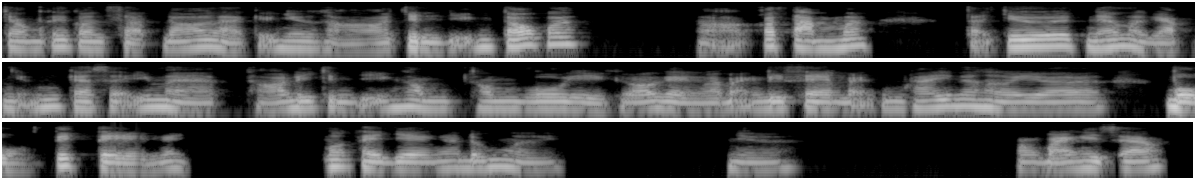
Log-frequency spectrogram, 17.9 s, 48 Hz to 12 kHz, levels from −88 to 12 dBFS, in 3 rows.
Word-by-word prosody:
trong 130 -2 -1
cái 150 0 0
concert 125 -5 -2
đó 125 +3 0
là, 140 -7 0
kiểu - - -7
như, 130 -1 -2
họ 105 0 -5
trình 120 -3 +2
diễn 145 +3 -3
tốt 160 +4 +6
á, 195 0 +3 0.6
họ - - -7
có 155 - +6
tâm 135 -2 +4
á, 160 +2 +2 0.5
tại - - -5
chứ 150 +2 +7
nếu 140 +3 +2
mà 150 - +1
gặp 110 -2 -2
những 145 +3 -3
ca 125 -1 +1
sĩ 125 - -4
mà 120 -7 0 0.2
họ 110 +2 -2
đi 130 0 +1
trình 120 -3 -3
diễn 135 +4 -4
hông 130 -4 -1
hông 130 0 -2
vui 125 0 0
thì 110 -2 -3
rõ 120 +2 +1
ràng 115 -4 -1
là 110 - -4
bạn 125 +1 -4
đi 125 0 +2
xem 120 -2 +1
bạn - - -5
cũng 125 +1 -6
thấy 140 +3 0
nó 155 0 +1
hơi, 120 -4 0
ơ, 120 0 -2 0.3
buồn, 110 -4 +7
tiếc 165 0 +5
tiền 105 -3 +3
ấy, 125 0 -5 0.7
mất 150 0 +2
thời 120 -4 +3
gian 120 0 +2
á, 130 - -4
đúng 145 +4 -1
rồi. 115 -2 -8 0.9
Yeah. 115 0 -7 1.1
Còn 120 0 -5
bạn 115 +2 +3
thì 130 - +2
sao? 130 +3 0
125 Hz, 200 wpm, -23 LUFS, 120-140 Hz, 1.1 s, chứ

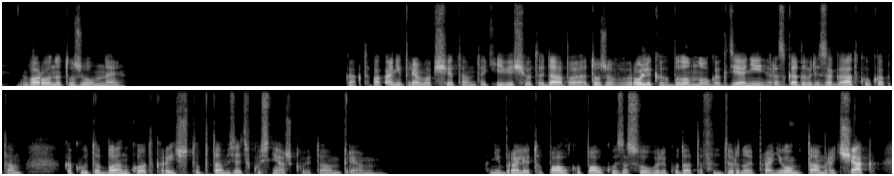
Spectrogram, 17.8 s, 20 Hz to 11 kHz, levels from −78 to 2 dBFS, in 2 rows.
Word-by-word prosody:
вороны 120 0 +3
тоже 125 -1 -2
умные. 100 -1 -4 2.2
Как-то, - - -8
пока - - +1
они 105 0 0
прям, 115 +1 0
вообще, 105 +4 +3
там 100 -4 -7
такие 95 +2 -4
вещи 105 -1 +3
вот, - - -5
да, - - +8
ба - - -2
тоже 115 -2 -1
в 100 +1 -8
роликах 120 -5 +4
было 105 -1 +3
много, 100 -1 -3
где 105 +1 +2
они 105 -1 +1
разгадывали 105 0 0
загадку, 105 +1 +2
как 100 +1 -5
там 95 0 -6 0.4
какую-то 110 -2 -4
банку 110 0 +2
открыть, 155 - -3
чтоб 110 - -2
там 115 +1 0
взять 110 -1 -4
вкусняшку. - - -5
И - - -15
там 100 0 -7
прям 115 +7 -10 1.0
они 100 +1 -8
брали 100 0 +1
эту - - -7
палку, 145 -1 +2
палку 105 0 0
засовывали 100 -1 -3
куда-то - - -5
в - - -10
дверной 105 -1 -4
проём. 120 - 0
Там 100 -1 +1
рычаг, 95 -2 +6
105 Hz, 160 wpm, -25 LUFS, 100-110 Hz, 2.2 s, да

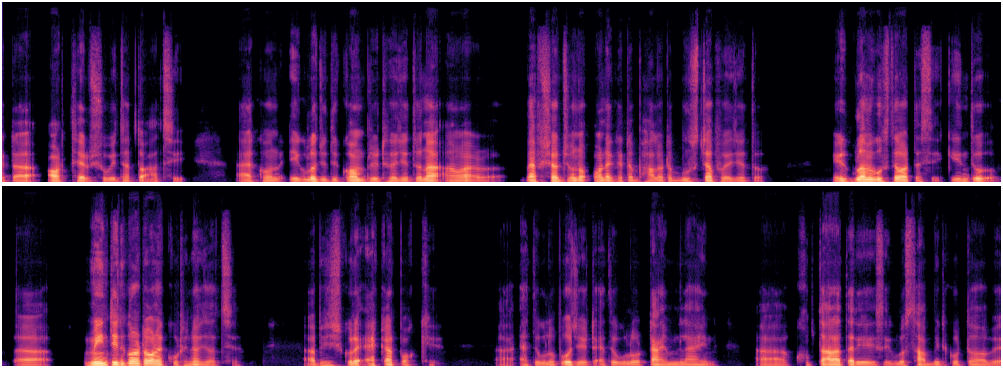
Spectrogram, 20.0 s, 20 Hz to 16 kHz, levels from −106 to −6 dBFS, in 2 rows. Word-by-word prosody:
একটা - - -7 0.4
অর্থের - - -2
সুবিধা 95 -1 -9
তো - - 0
আছেই। - - -16 0.7
এখন 105 +3 -8 0.2
এগুলো 130 +1 +2
যদি 125 0 -7
complete 110 +3 +1
হয়ে 115 -1 -4
যেত 110 +1 -9
না - - +7 0.2
আমার 100 -1 -2 0.5
ব্যবসার 110 0 +3
জন্য 110 -1 0 0.2
অনেক 110 -1 0
একটা 105 -1 -8
ভালো 95 +1 -7
একটা 100 -2 -10
boost 110 0 -9
up 105 - +2
হয়ে 95 -1 -7
যেত। 85 0 -12 0.9
এগুলো 125 +5 +2
আমি 135 - +8
বুঝতে 120 +1 +1
পারতেছি 100 -2 -1 0.2
কিন্তু 120 +3 -5 0.5
আ - - -3 0.7
maintain 155 +5 +10
করাটা 150 -3 +9
অনেক 125 -2 +4
কঠিন 115 -2 -10
হয়ে 90 -2 -6
যাচ্ছে। 80 - -15 0.8
আ - - -8
বিশেষ 115 +1 -9
করে - - +4 0.2
একার 110 -1 0
পক্ষে। - - -13 0.7
আ - - -21 0.2
এতগুলো 110 0 -8
project, 100 -2 0
এতগুলো 100 0 -7 0.2
timeline, 90 -1 -5 0.5
আ - - -6 0.3
খুব - - -20
তাড়াতাড়ি 100 0 +4 0.2
সেগুলো 100 0 -10
submit 95 +1 -5
করতে 95 0 -10
হবে। 90 +1 -10
105 Hz, 155 wpm, -25 LUFS, 95-115 Hz, 0.9 s, maintain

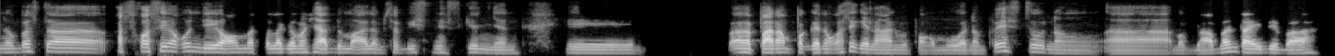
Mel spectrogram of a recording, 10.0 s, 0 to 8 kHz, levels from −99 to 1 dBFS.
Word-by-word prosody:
no 140 0 -5
basta 170 0 -2 0.5
kaso - - -3
kasi 170 +2 +2
ako 175 +2 -1
hindi 150 -2 -1
ako 140 -1 +5
ma 145 - -1
talagang 140 0 -1
masyadong 135 -2 +2
maalam 130 -1 0
sa 135 - -9
business 135 -2 -12
ganyan. 120 -6 -6 0.4
Eh, 120 -2 -5 0.8
ah, 145 -1 +5
parang 140 +1 +7
pag 140 - -3
ganon 135 -1 +1
kasi 130 - -2
kailangan 115 -2 -1
mo 110 - -10
pang 100 - -8
kumuha 105 +1 -4
ng 100 - -9
puwesto, 155 - -3
ng 105 -5 -10
ah, 100 -1 -3
magbabantay 130 +6 +3
di 130 0 -3
ba? 115 +2 +3
130 Hz, 185 wpm, -24 LUFS, 115-145 Hz, 0.8 s, parang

